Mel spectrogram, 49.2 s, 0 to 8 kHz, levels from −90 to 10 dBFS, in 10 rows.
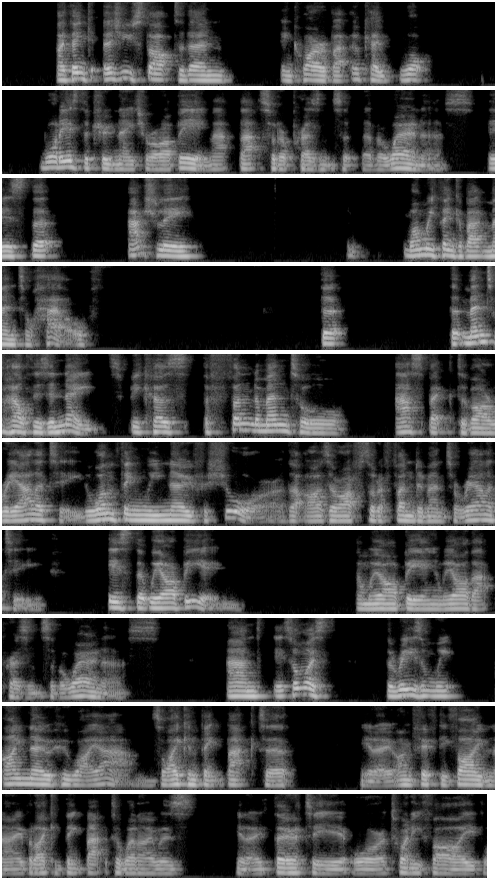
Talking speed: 140 wpm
